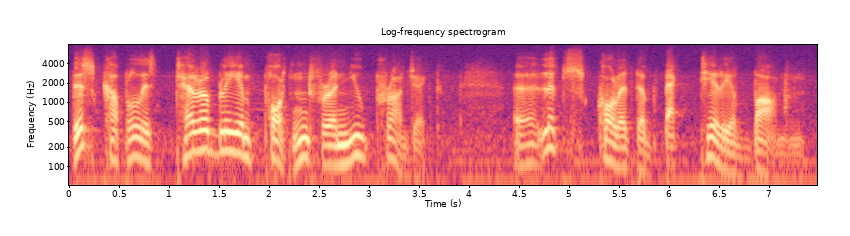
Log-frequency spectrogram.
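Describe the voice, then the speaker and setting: An actor playing a smooth, scheming time-traveler villain, persuasive, in a 1950s radio drama. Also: male voice, mid-range voice, big pitch swings, unhurried, bright, forceful tone, full character voice. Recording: dull noisy 1950 radio broadcast.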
